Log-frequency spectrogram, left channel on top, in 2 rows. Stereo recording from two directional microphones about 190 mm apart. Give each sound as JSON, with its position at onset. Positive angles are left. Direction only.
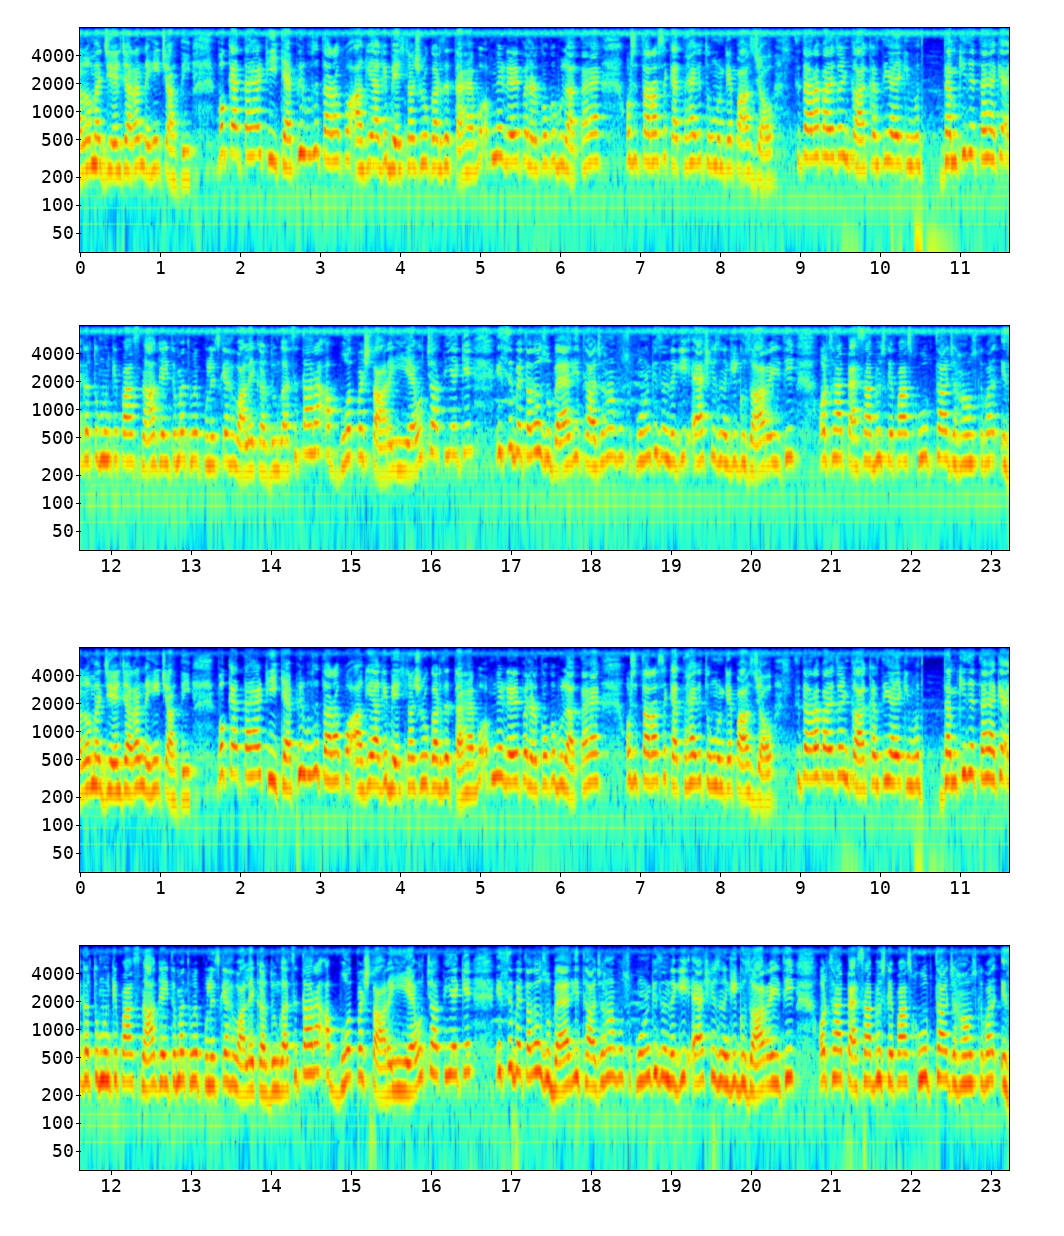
{"t": 0.0, "sound": "a woman's voice", "side_deg": -15}
{"t": 11.4, "sound": "a woman's voice", "side_deg": -40}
